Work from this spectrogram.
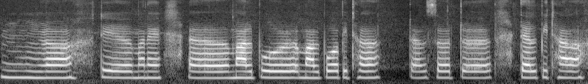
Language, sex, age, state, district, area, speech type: Assamese, female, 30-45, Assam, Sivasagar, rural, spontaneous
